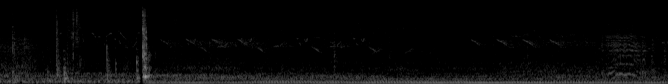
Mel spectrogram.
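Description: Faint bird calls, a scatter of short falling chirps, over a steady low hum. A sharp click comes about a second and a half in, just as the hum begins.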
